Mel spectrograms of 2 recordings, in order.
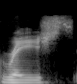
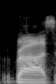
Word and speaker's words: Ra's: that it's not Raish, it's Raz, it's Raish. And the writer of that apparently researched how to pronounce Ra's al Ghul, and for whatever reason, he chose Raish the Hebrew rather than Ra's the Arabic, and intended giving the character Arabic Hebrew hybrid of name.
